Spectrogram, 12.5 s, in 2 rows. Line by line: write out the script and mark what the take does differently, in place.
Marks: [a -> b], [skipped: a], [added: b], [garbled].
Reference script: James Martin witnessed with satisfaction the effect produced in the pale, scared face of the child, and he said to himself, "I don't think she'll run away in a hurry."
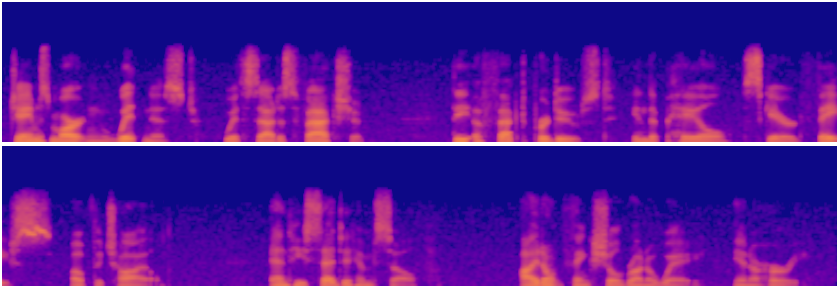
James Martin witnessed with satisfaction the effect produced in the pale, scared face of the child, and he said to himself, "I don't think she'll run away in a hurry."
